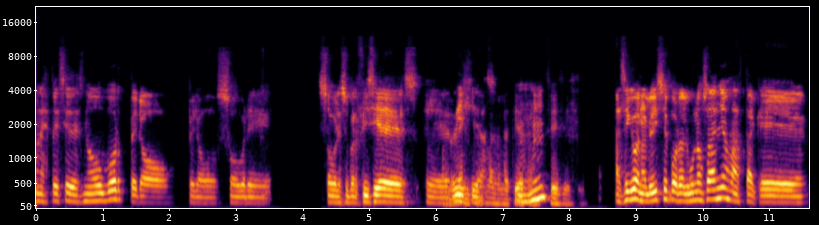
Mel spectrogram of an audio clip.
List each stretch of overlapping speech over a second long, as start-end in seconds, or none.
6.0-7.8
